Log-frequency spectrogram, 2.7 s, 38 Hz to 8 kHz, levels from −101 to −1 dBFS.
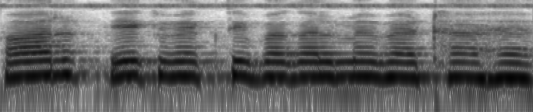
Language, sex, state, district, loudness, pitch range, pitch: Hindi, female, Bihar, Vaishali, -13 LUFS, 200-210 Hz, 205 Hz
